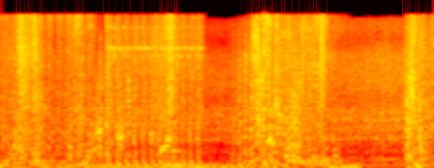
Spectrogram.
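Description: Movie-trailer gunfight sound: a rapid burst of automatic gunfire at the start, then scattered single shots over a deep, steady low rumble.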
